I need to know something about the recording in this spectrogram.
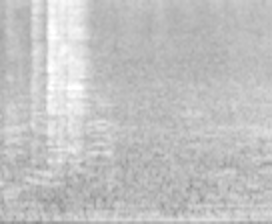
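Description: A brief clatter of hard objects being handled, about half a second in, over a faint low steady hum.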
